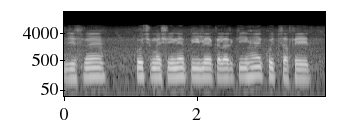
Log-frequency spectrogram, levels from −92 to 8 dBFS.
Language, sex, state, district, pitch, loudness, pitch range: Hindi, male, Uttar Pradesh, Lucknow, 140 Hz, -15 LUFS, 135-145 Hz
